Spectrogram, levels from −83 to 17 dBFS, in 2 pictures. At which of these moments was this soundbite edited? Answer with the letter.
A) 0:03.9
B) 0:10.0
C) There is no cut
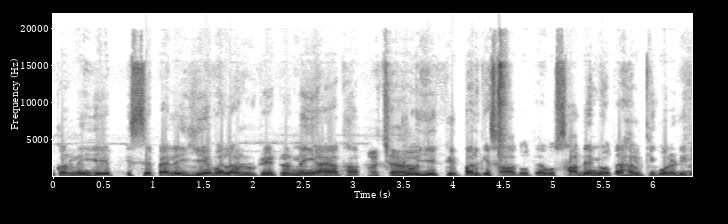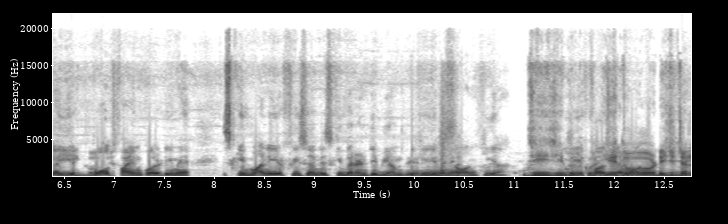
B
